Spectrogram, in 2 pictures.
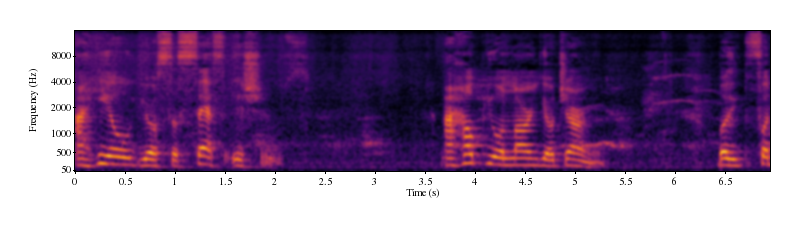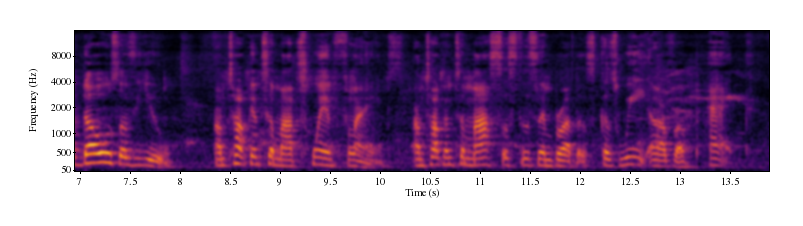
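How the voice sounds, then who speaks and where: Speech comes at a fairly slow pace with long, frequent pauses, ordinary pitch variation, and noticeable background noise. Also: woman, fairly low pitch for a woman. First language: not English. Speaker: tarot reader and psychic. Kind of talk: monologue to viewers.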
